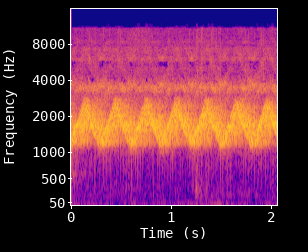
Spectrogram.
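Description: A car alarm wails continuously with a steady rising-and-falling siren tone, loud and close, with no voices.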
